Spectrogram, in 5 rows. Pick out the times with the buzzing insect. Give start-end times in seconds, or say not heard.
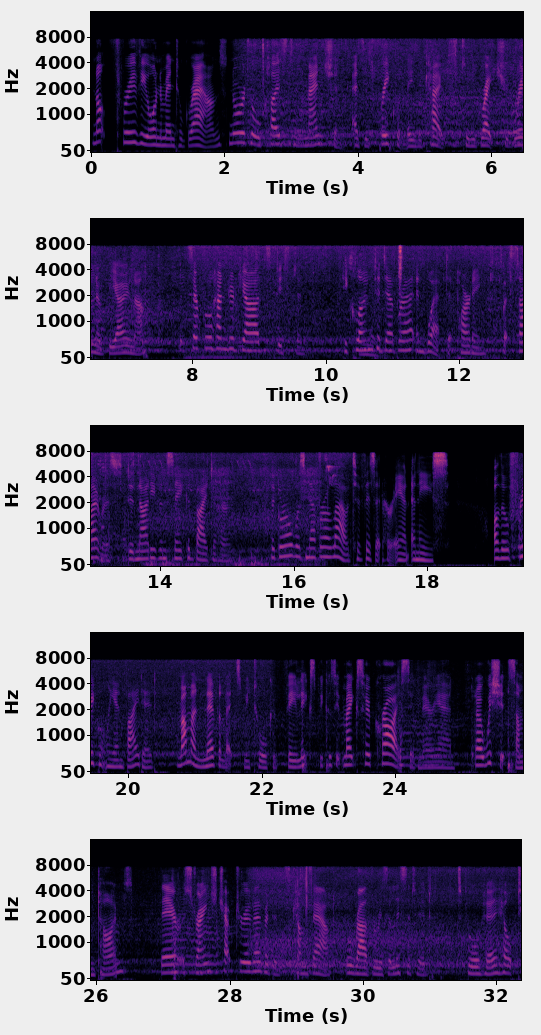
2.1-17.0, 19.1-32.3.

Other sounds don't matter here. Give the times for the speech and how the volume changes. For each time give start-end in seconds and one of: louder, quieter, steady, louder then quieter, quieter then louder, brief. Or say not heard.
0.0-32.3 steady.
